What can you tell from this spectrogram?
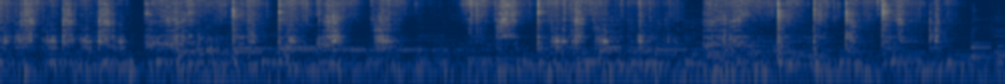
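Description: Steel spoon stirring and scraping mustard seeds and black peppercorns around a nonstick pan as they roast, in repeated irregular strokes with the seeds rattling and hissing against the metal.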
